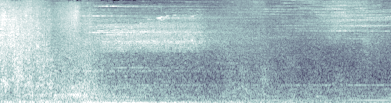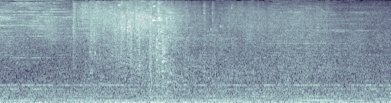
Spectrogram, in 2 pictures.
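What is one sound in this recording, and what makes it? A triumphant game fanfare plays.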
